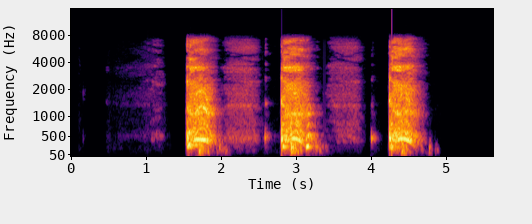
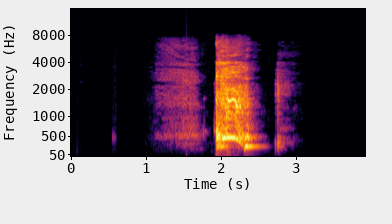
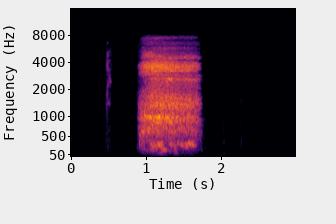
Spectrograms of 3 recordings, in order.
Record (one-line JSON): {"three_cough_length": "5.6 s", "three_cough_amplitude": 32767, "three_cough_signal_mean_std_ratio": 0.38, "cough_length": "3.9 s", "cough_amplitude": 28557, "cough_signal_mean_std_ratio": 0.29, "exhalation_length": "3.0 s", "exhalation_amplitude": 3636, "exhalation_signal_mean_std_ratio": 0.41, "survey_phase": "beta (2021-08-13 to 2022-03-07)", "age": "18-44", "gender": "Male", "wearing_mask": "No", "symptom_runny_or_blocked_nose": true, "symptom_sore_throat": true, "symptom_fatigue": true, "symptom_headache": true, "symptom_change_to_sense_of_smell_or_taste": true, "smoker_status": "Never smoked", "respiratory_condition_asthma": true, "respiratory_condition_other": false, "recruitment_source": "Test and Trace", "submission_delay": "2 days", "covid_test_result": "Positive", "covid_test_method": "RT-qPCR", "covid_ct_value": 22.6, "covid_ct_gene": "ORF1ab gene", "covid_ct_mean": 23.2, "covid_viral_load": "25000 copies/ml", "covid_viral_load_category": "Low viral load (10K-1M copies/ml)"}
